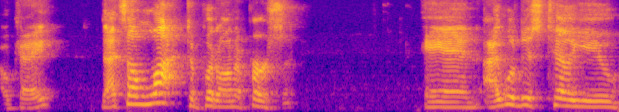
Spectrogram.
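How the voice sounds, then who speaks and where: Speaking very slowly, a man uses a fairly high pitch and lively intonation. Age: 60s. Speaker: livestream co-host. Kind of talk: casual chat. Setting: livestream panel.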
